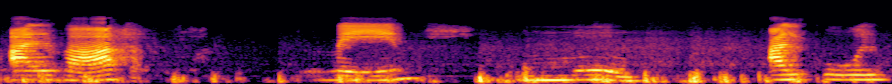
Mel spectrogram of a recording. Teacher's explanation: Eso no impide la formación de el hiato. Y son todas emisiones de vocales abiertas, de dos vocales abiertas. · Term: hiatos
